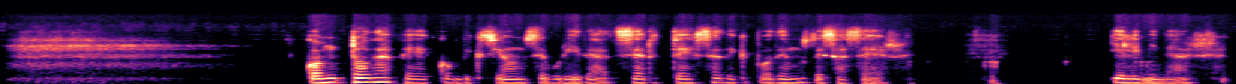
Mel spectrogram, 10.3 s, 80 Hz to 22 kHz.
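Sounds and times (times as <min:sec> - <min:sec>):
deep breath drawn in through the mouth during breathing exercise: 0:00.0 - 0:01.8
speech: 0:02.6 - 0:08.4, 0:09.3 - 0:10.2.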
